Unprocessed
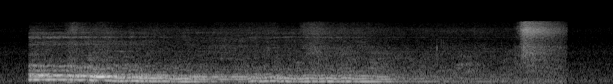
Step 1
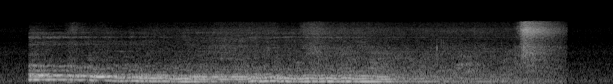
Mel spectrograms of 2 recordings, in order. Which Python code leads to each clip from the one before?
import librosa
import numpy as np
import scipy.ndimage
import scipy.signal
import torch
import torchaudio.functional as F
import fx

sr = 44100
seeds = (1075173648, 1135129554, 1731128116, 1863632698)

y = fx.rider(x, sr, range_db=5, speed_s=0.5)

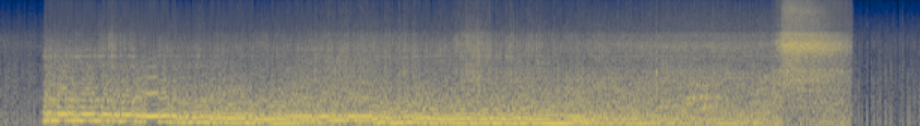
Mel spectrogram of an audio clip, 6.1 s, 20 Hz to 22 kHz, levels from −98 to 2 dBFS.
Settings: y = fx.leveller(x, sr, passes=5)
y = F.gain(torch.from_numpy(y), -2.5).numpy()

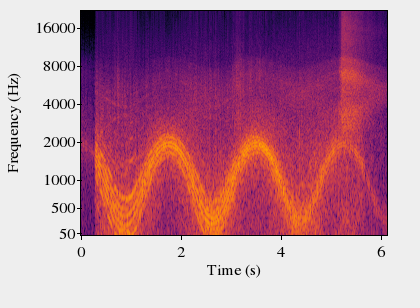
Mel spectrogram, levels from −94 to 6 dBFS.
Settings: y = fx.octave_divider(x, sr, octaves=2, level_db=3.0)
y = fx.echo_feedback(y, sr, ms=239, feedback_pct=53, wet_db=-10.5)
y = fx.ring_lfo(y, sr, carrier_hz=1100.0, swing_pct=75, hz=0.57)
y = F.gain(torch.from_numpy(y), -2.0).numpy()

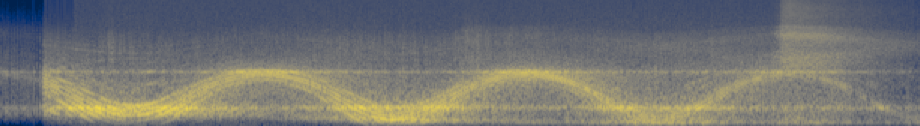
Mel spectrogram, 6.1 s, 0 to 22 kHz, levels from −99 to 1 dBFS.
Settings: y = fx.filter_sweep_highpass(x, sr, from_hz=420.0, to_hz=140.0, start_s=1.2, end_s=3.69, q=4.1)
y = fx.small_body(y, sr, hz=(590.0, 2100.0), ring_ms=45, db=16)
y = fx.echo_crushed(y, sr, ms=204, feedback_pct=55, bits=5, wet_db=-13.5)
y = F.gain(torch.from_numpy(y), -5.0).numpy()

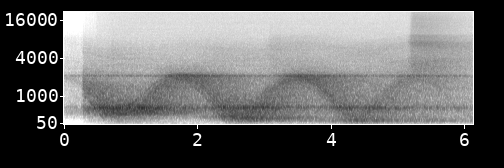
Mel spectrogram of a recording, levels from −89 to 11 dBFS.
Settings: y = fx.rev_plate(x, sr, seeds[0], rt60_s=2.8, hf_ratio=0.95, predelay_ms=0, drr_db=-3.5)
y = F.gain(torch.from_numpy(y), -6.5).numpy()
